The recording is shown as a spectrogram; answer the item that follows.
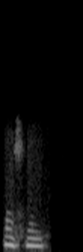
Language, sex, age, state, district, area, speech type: Punjabi, female, 30-45, Punjab, Hoshiarpur, rural, conversation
